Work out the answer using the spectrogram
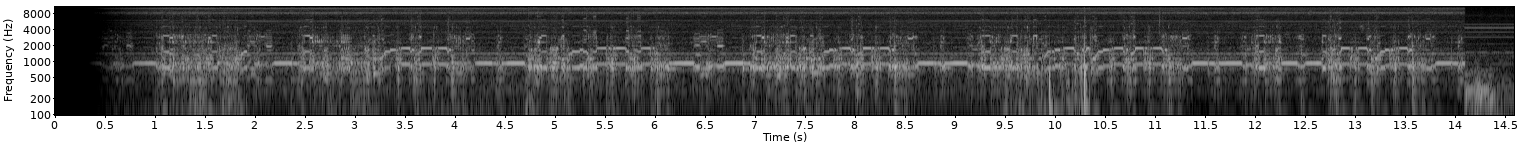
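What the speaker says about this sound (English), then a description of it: "Alexa, turn on 3D printer." A 3D printer runs steadily, its stepper motors whirring and buzzing in repeating melodic patterns, close and continuous for over ten seconds after starting from silence.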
